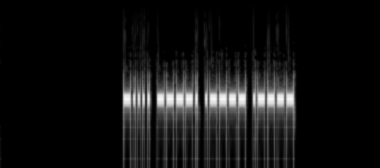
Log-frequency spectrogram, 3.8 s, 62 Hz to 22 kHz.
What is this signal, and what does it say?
Morse code, heard as a keyed tone, about 48 wpm, 700 Hz. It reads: 6911
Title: Numbers - 4-Digit 50wpm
